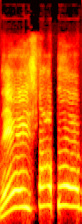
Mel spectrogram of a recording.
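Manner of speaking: acted, very high, loud, high-pitched screaming shout. Retelling a robbery as the store owner chases the thieves: imitating Brian screaming and yelling. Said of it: "he's screaming and yelling".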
